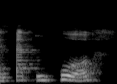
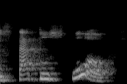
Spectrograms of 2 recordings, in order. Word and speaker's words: statu quo: frase latina pablo mencionó la de statu quo que la gente tiende a pronunciar como status quo y en realidad eso es un poco una confusión con el grupo musical que si yo no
